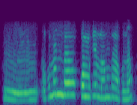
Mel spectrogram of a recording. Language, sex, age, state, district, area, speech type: Assamese, female, 30-45, Assam, Morigaon, rural, conversation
